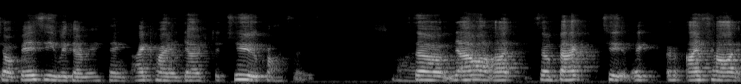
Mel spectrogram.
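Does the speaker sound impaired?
Yes: Down syndrome.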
